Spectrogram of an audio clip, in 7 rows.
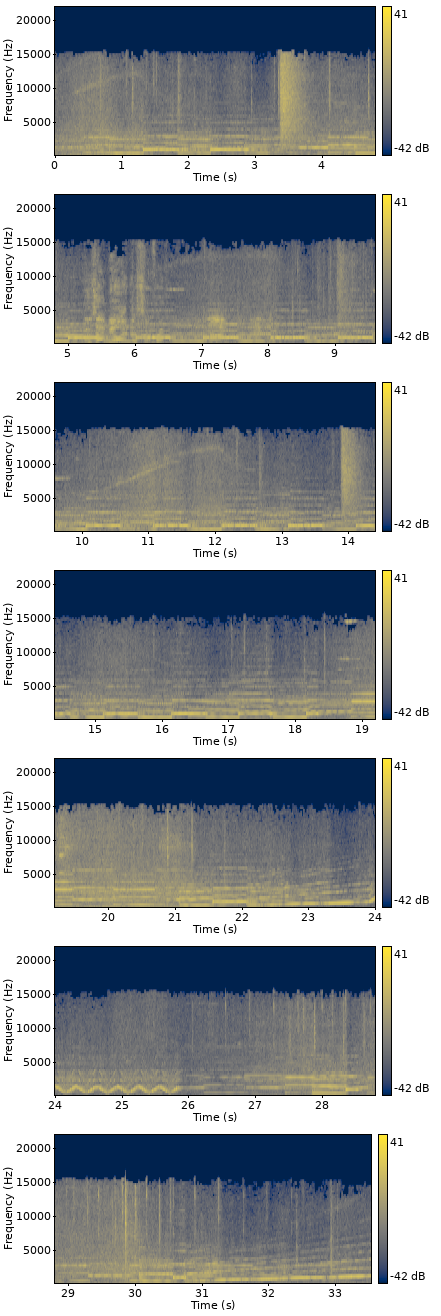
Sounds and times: Car: 0.0s - 33.5s
Fire engine, fire truck (siren): 0.0s - 33.5s
Outside, urban or manmade: 0.0s - 33.5s
Police car (siren): 0.0s - 33.5s.

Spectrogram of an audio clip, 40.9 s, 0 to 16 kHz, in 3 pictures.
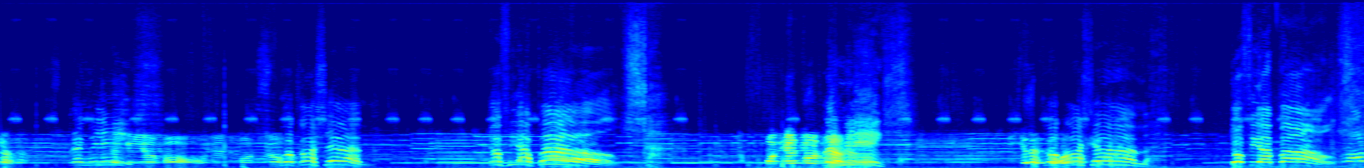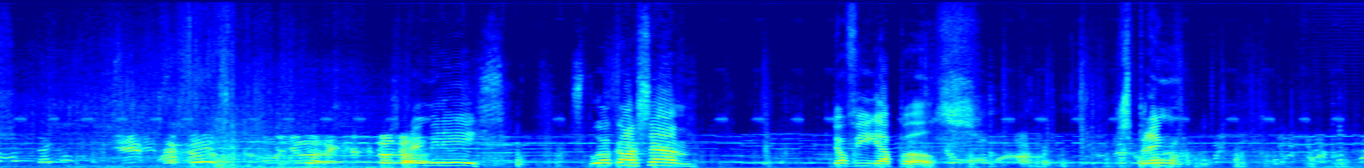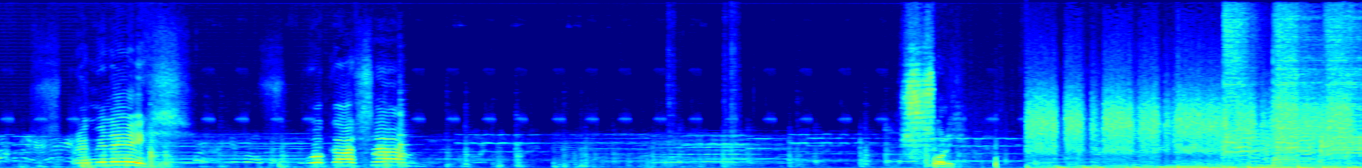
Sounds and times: Music: 0.0s - 40.9s
Speech: 26.7s - 29.2s, 36.3s - 36.9s.

